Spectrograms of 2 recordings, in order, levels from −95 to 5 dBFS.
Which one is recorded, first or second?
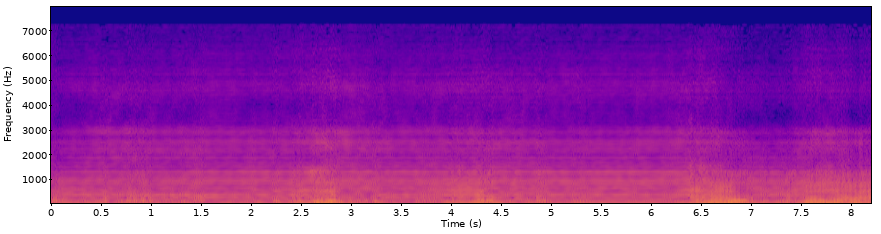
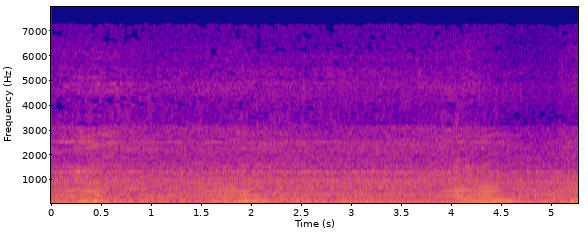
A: second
